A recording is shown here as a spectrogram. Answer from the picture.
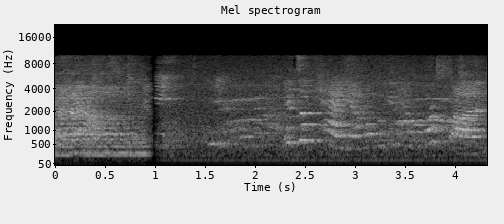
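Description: A song with singing plays for about the first second, then cuts off suddenly; after that, children's voices talk and call out.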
